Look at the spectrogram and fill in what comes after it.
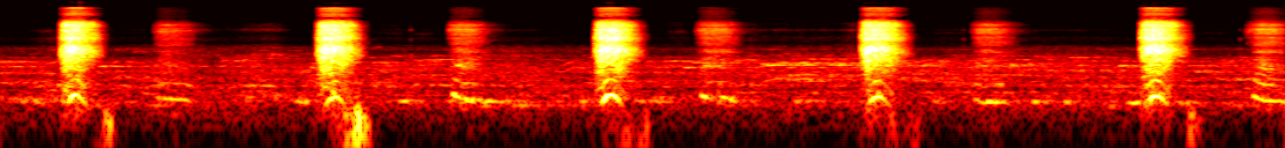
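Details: Five forceful sneezes about two seconds apart, each followed by a softer sniff, after Jal Neti nasal rinsing during a yoga session.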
